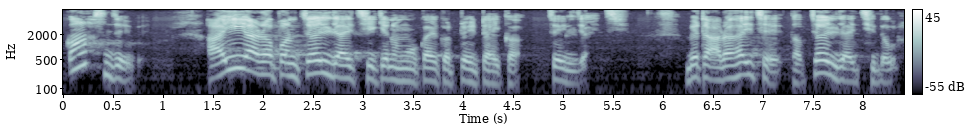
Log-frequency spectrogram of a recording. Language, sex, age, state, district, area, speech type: Maithili, female, 60+, Bihar, Begusarai, rural, spontaneous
